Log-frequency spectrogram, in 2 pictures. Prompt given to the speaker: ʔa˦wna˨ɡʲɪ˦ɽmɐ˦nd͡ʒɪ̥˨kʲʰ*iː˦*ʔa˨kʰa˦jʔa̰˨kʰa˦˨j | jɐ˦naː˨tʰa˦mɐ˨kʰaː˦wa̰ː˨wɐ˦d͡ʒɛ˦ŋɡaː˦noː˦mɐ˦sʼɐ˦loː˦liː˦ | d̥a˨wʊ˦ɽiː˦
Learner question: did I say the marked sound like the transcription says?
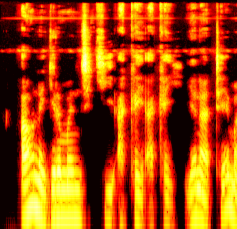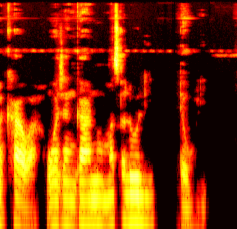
yes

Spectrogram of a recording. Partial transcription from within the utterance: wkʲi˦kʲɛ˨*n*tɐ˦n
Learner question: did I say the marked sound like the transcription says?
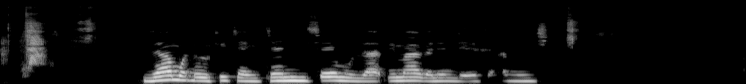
yes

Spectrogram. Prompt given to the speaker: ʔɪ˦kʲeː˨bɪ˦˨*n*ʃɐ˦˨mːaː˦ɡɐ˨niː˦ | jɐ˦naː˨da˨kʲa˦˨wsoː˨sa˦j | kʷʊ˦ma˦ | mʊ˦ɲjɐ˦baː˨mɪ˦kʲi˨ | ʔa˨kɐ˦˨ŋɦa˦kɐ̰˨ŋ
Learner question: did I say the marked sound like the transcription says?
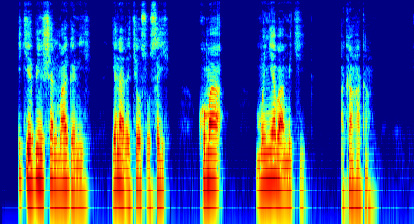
yes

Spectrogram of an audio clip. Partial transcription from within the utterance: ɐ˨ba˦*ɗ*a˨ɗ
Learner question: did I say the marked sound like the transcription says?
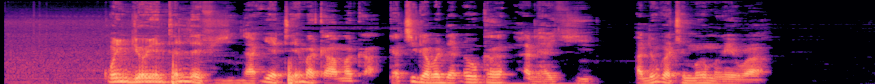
no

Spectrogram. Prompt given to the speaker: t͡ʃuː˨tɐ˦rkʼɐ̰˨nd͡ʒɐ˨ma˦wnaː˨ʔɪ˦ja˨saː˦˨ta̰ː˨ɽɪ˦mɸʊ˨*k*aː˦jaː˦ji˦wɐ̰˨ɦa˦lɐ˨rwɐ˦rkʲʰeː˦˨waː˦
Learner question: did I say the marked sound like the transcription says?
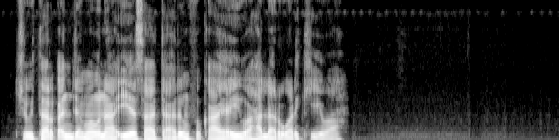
no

